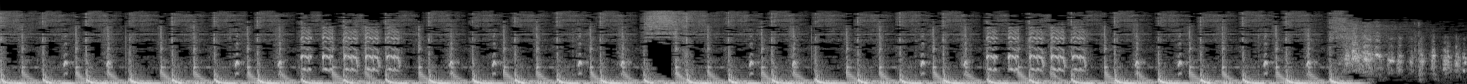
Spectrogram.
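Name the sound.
rooster clucking and crowing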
